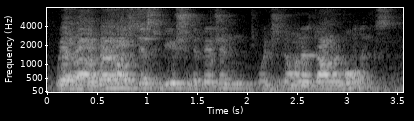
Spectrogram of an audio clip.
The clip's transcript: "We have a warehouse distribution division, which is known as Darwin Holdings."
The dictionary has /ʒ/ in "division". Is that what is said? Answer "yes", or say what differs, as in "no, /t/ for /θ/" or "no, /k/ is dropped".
yes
